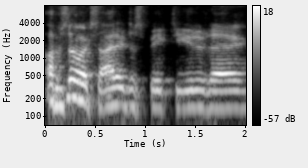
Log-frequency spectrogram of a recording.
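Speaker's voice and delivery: put-on flat unenthusiastic voice. Imitating a speaker on stage who claims excitement: imitating an unenthusiastic speaker. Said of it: "you see a speaker go up to the stage and they're like".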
